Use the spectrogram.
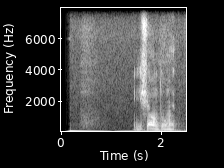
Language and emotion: Russian, neutral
